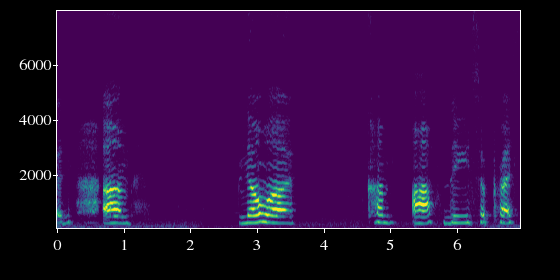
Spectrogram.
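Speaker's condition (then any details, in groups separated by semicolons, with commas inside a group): Cerebral palsy; uses wheelchair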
